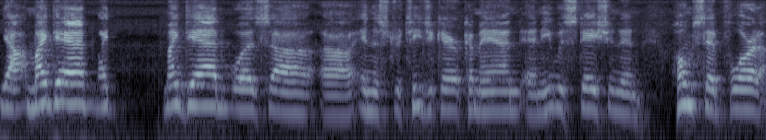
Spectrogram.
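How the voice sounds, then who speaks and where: A loud man with an American accent, high-pitched, at a moderate pace with fairly even intonation. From Minnesota. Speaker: forensic geologist, TV host. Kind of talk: casual interview chat.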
